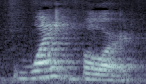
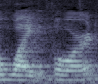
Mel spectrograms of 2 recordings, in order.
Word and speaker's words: whiteboard: two different sounds student whiteboard this is kind of like a white board that I'm using Okay so the I only makes a sound the E here is silent it makes no sound and the O in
